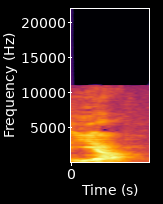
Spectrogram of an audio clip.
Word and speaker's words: Ya: So that's Ya. You spell it I-A or Y-A. That's Ya. And when you go up to the top, there's a letter there that looks like a C.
